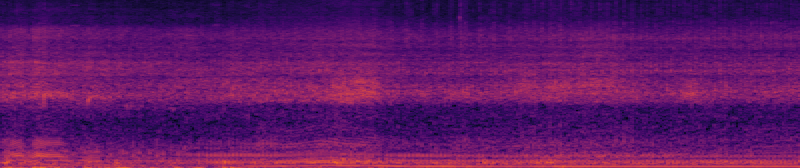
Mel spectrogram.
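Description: Other dirt bike engines drone ahead.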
